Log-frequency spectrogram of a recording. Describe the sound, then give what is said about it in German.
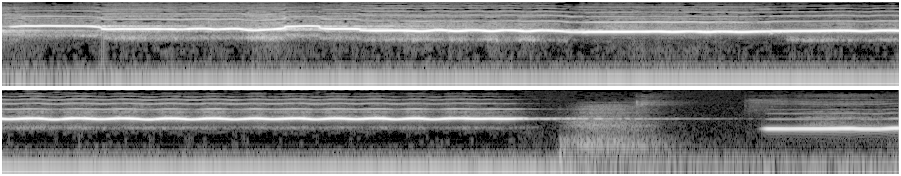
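A bone flute plays a sustained, breathy high tone with a slightly wavering pitch that settles and holds steady. After a brief silence, a single lower note sounds at the end. “Und so eine Knochenflöte, die hören wir jetzt gleich mal.”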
